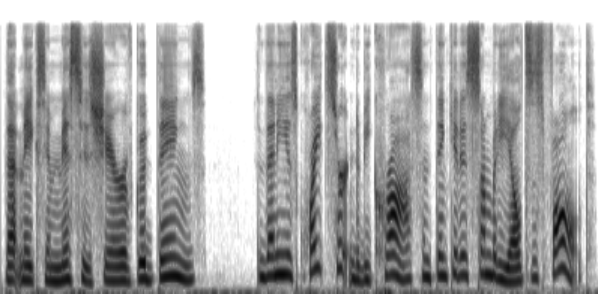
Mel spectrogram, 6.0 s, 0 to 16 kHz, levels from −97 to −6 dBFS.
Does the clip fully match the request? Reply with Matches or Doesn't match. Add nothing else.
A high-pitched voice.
Matches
